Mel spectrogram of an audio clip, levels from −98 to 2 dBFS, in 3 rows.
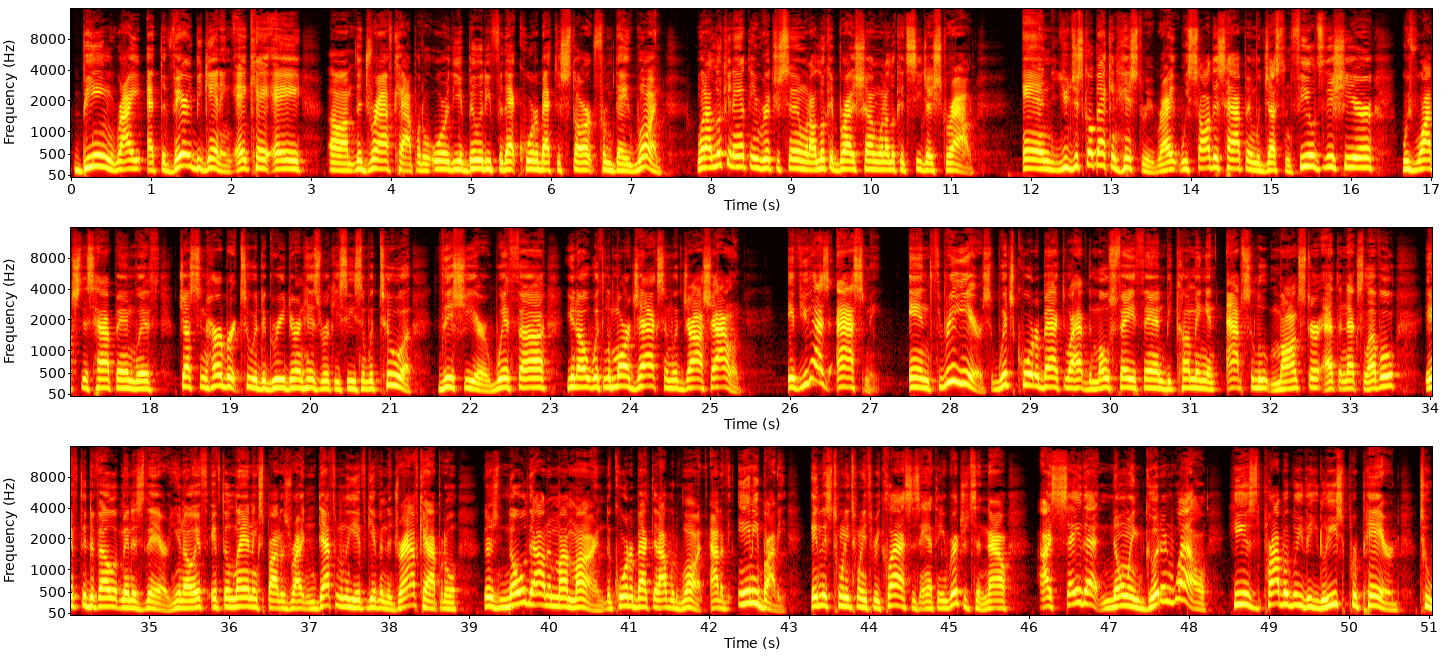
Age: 20-39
